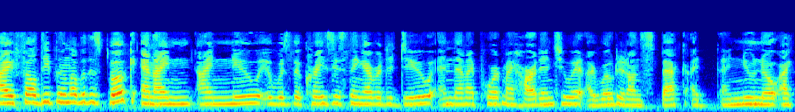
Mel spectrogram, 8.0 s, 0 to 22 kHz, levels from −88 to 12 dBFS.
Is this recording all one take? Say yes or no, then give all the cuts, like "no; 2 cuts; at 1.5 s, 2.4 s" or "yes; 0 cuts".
yes; 0 cuts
